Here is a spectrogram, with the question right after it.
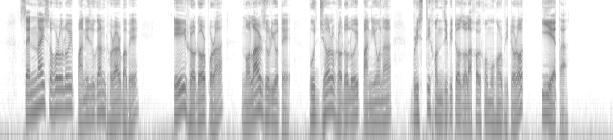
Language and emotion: Assamese, neutral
